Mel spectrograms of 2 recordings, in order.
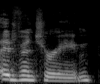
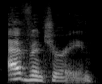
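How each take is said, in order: First: A d sound comes before the v. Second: No d sound comes before the v. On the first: The speaker calls it wrong. "it's not adventurine" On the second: The speaker calls it right. "There's no D"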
